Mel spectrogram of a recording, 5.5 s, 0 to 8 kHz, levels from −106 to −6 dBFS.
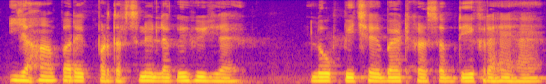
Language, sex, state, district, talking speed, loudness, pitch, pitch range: Hindi, male, Uttar Pradesh, Lucknow, 155 wpm, -16 LUFS, 125 Hz, 120-135 Hz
